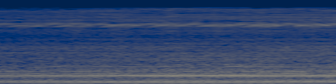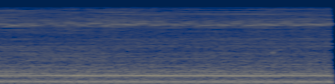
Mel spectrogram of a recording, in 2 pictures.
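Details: Valve refacing grinder cutting three to four thou across the whole stone to correct a distorted valve face: steady, even grinding hum with constant mid-pitched ring, no surging or chatter; cutting normally.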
